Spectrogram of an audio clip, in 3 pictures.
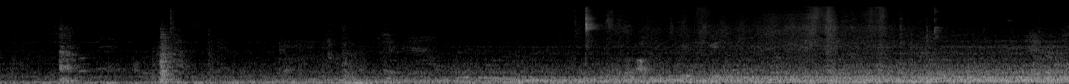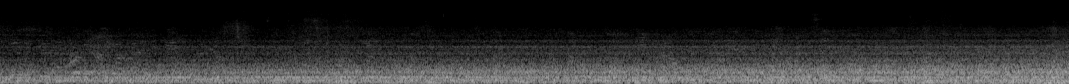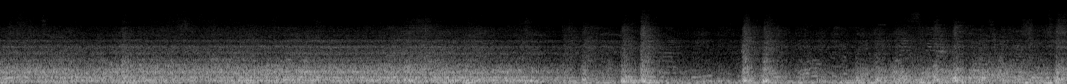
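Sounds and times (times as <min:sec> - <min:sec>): train wheels rumbling: 0:04.6 - 0:32.0.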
